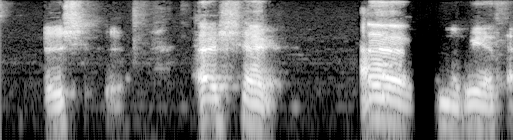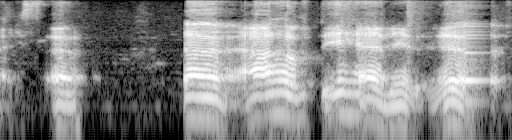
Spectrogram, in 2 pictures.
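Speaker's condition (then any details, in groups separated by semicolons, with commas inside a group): Cerebral palsy; speech therapy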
